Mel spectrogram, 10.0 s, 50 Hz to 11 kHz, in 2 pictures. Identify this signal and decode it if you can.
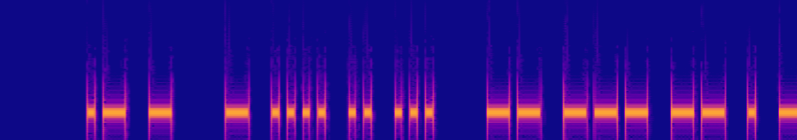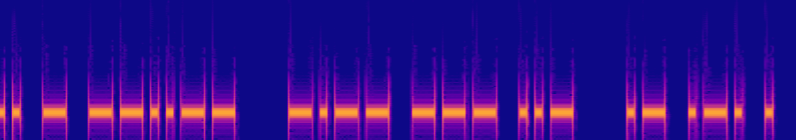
Morse code, heard as a keyed tone, about 25 wpm, 700 Hz. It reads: AT THIS MOMENT, YOU ARE
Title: Sentences from Top 1000 Words 25wpm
